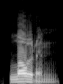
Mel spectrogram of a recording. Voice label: "loden", American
